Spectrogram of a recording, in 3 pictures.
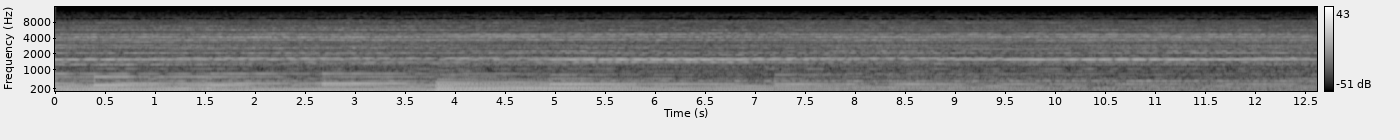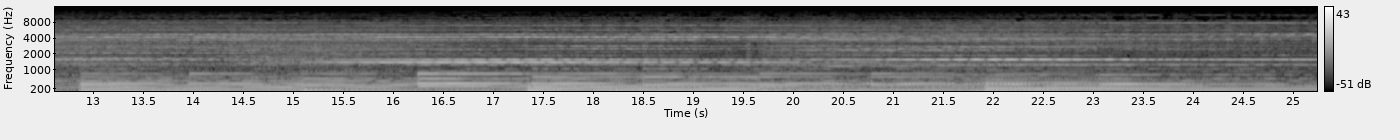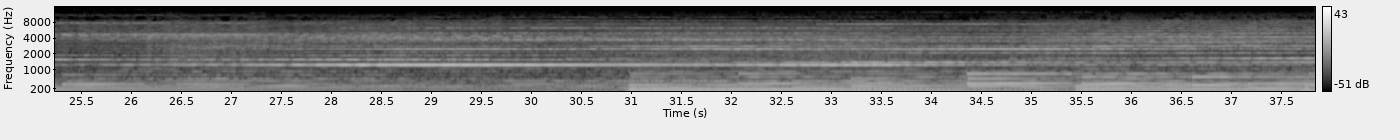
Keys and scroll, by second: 14.3 ctrl+d, 25.3 ctrl+alt+z.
